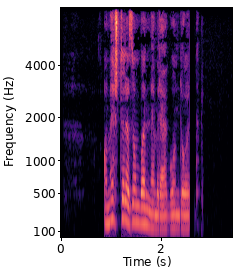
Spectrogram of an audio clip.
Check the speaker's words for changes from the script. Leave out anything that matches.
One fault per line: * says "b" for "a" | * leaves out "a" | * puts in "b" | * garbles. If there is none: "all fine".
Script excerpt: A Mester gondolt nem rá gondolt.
* says "azonban" for "gondolt"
